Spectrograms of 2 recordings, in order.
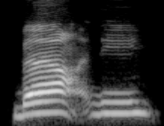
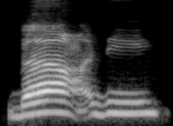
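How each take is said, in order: No difference in how they are said.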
